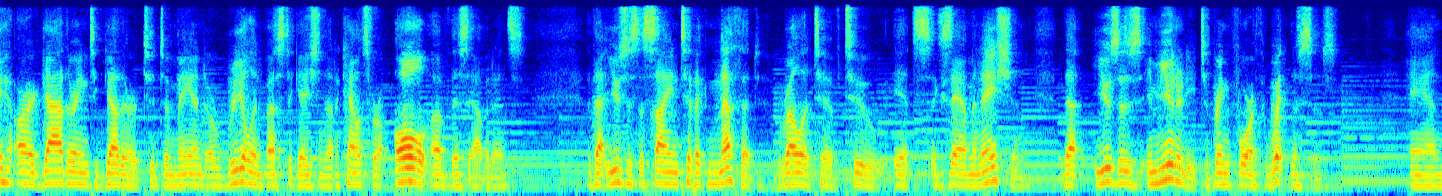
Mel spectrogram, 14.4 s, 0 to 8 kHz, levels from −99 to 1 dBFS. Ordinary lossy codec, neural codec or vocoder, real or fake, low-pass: AAC, 32 kbps; none; real; 7.2 kHz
